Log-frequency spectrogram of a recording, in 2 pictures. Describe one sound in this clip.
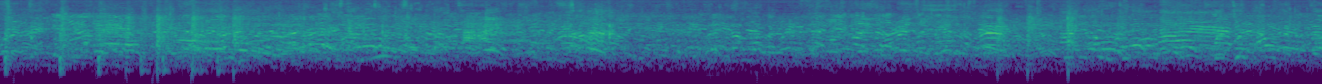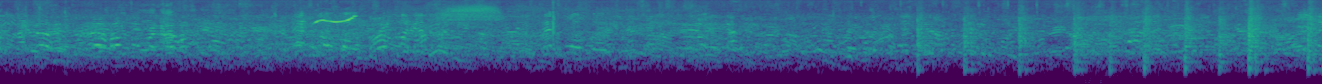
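A group of young men chatter and call out at a distance outdoors.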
